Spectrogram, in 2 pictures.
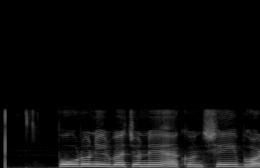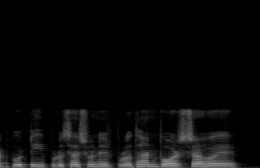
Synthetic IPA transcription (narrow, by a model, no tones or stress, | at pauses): powɾoniɾbat͡ɕoneɛkʰonʃejbʱɔʈ̚bʱoʈipɾoʃaʃoneɾpɾod̪ʱanbɔɾʃaɦɔe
